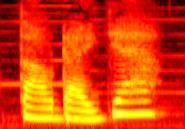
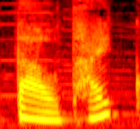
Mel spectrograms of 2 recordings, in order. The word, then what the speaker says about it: Tào Đại Gia: Sau khi nghiên cứu kỹ thì mới phát hiện chữ Đại này đọc là Thái, giống chữ Thái trong Thái Thái. Còn chữ Gia là cô, là chữ cô trong từ cô thúc, nên phải đọc Tào Đại Gia thành Tào Thái Cô.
